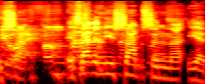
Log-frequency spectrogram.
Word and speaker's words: Samsung: Samsung. How do you say it? Samsung, isn't it? Samsung. Not like Samson, like George Samson.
